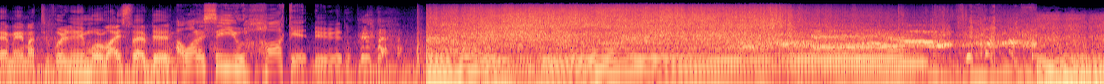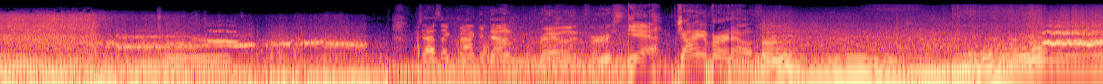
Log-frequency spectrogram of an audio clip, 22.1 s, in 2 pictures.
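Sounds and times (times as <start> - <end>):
tyres skidding over asphalt: 4.2 - 17.3
car engine revving: 4.2 - 22.0.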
